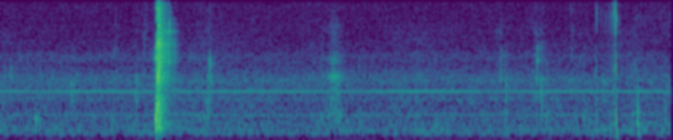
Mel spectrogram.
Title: Funny Sneezing dog GOT TO WATCH!!!!!!!!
